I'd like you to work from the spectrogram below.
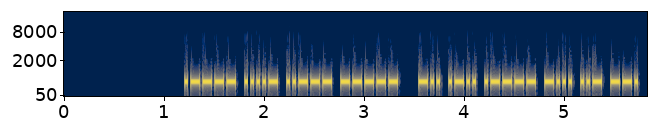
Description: Morse code, heard as a keyed tone, about 40 wpm, 700 Hz. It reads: 1420 DL1BUG
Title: Worked All Europe DX Contest - QTC Exchange - 40wpm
